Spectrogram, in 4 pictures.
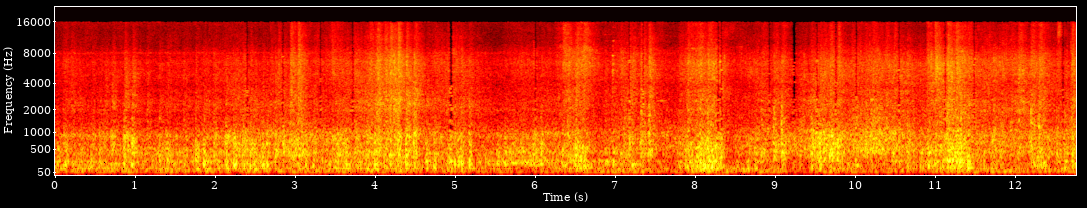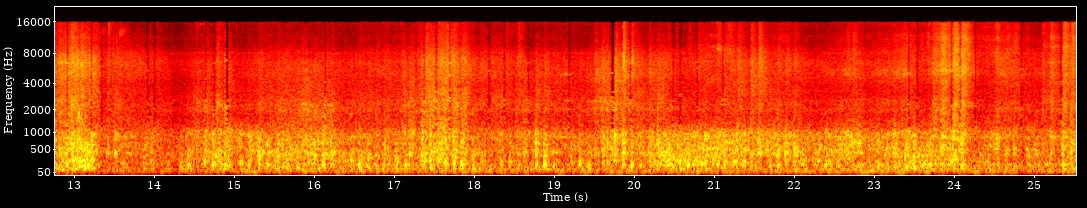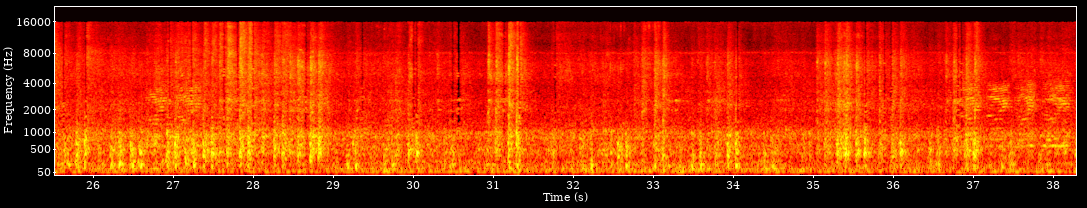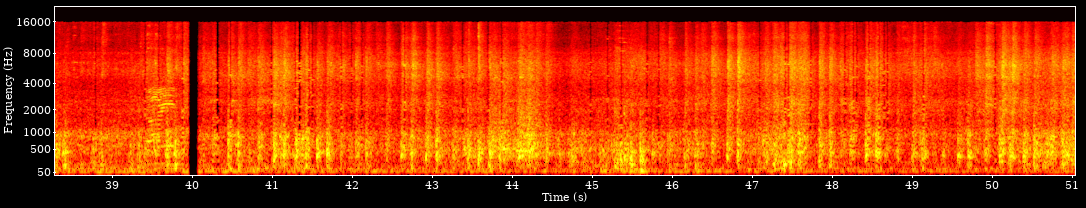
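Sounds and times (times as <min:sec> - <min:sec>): train wheels rumbling on rails: 0:00.0 - 0:51.0
wheels clacking over rail joints: 0:00.0 - 0:51.0.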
